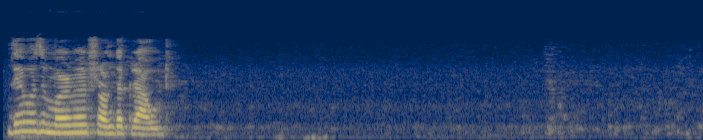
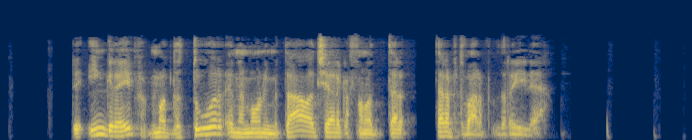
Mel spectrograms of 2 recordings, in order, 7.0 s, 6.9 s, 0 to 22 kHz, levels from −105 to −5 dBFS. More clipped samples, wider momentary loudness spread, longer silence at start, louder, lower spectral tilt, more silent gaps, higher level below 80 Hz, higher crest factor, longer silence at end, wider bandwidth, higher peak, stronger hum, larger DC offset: neither; about the same, 10 LU vs 9 LU; second, 0.05 s vs 0.75 s; second, -29 LUFS vs -19 LUFS; about the same, -6 dB/octave vs -5.5 dB/octave; second, none vs 4.17-4.35 s; second, -72 dBFS vs -54 dBFS; about the same, 20 dB vs 18 dB; first, 3.9 s vs 1.45 s; about the same, 7.4 kHz vs 8 kHz; second, -16 dBFS vs 0 dBFS; neither; neither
